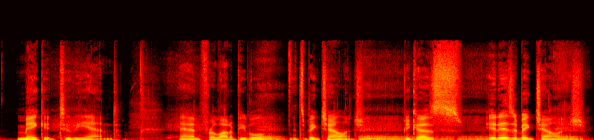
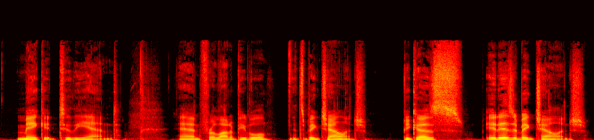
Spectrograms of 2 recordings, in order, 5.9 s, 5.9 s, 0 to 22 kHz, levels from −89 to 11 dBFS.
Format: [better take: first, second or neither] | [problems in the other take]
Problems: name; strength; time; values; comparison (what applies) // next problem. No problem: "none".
second | hiss; noticeable; throughout; 10 dB below the speech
